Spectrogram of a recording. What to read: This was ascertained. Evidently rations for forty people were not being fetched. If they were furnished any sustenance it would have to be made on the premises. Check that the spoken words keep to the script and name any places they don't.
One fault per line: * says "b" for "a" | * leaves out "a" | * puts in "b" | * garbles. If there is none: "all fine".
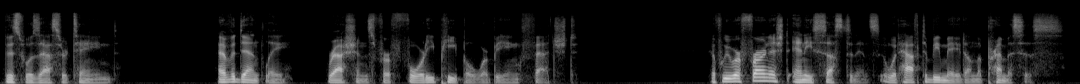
* leaves out "not"
* says "we" for "they"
